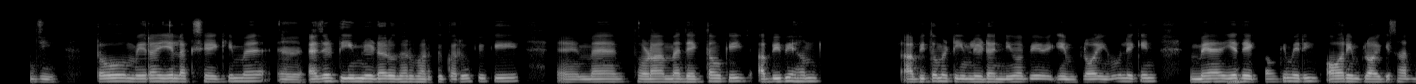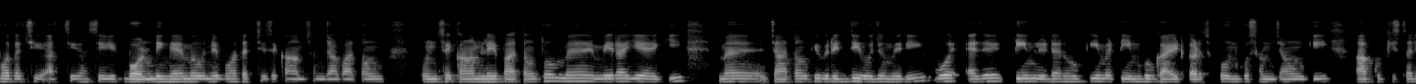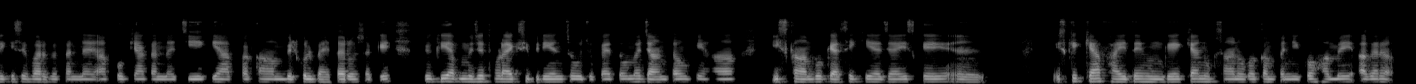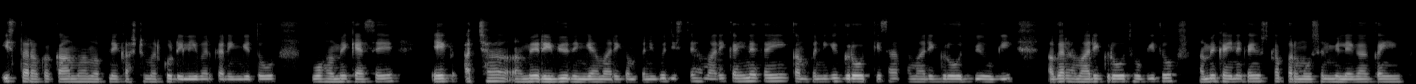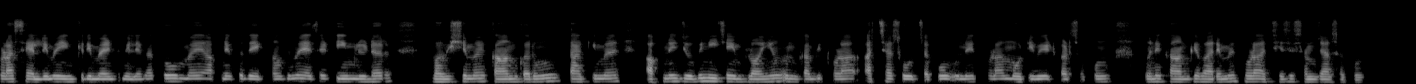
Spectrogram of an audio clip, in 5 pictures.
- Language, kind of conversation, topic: Hindi, advice, मैं अपने प्रबंधक से वेतन‑वृद्धि या पदोन्नति की बात आत्मविश्वास से कैसे करूँ?
- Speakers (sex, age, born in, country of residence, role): male, 25-29, India, India, advisor; male, 25-29, India, India, user
- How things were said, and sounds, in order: in English: "एज़ ए टीम लीडर"; in English: "वर्क"; in English: "टीम लीडर"; in English: "ए एम्प्लॉयी"; in English: "इम्प्लॉयी"; in English: "बॉन्डिंग"; in English: "एज़ ए टीम लीडर"; in English: "टीम"; in English: "गाइड"; in English: "वर्क"; in English: "एक्सपीरियंस"; in English: "कस्टमर"; in English: "डिलीवर"; in English: "रिव्यू"; in English: "ग्रोथ"; in English: "ग्रोथ"; in English: "ग्रोथ"; in English: "प्रमोशन"; in English: "सैलरी"; in English: "इंक्रीमेंट"; in English: "एज़ ए टीम लीडर"; in English: "एम्प्लॉयी"; in English: "मोटिवेट"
